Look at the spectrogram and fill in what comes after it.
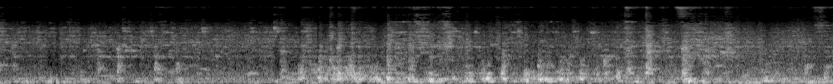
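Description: Train running at speed, heard from the cab of a Pakistan Railways GEU-40 diesel-electric locomotive hauling a goods train. The wheels clatter and rattle over the track, and it gets louder about three seconds in.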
